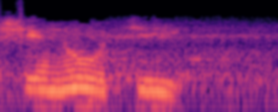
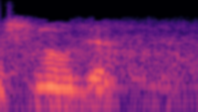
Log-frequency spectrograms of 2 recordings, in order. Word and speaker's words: شنودة: حتى اسمي انا، اسم بالبحيري شينوتي، تي اخره، تي بالصعيدي بتبقى داء، فشنو داء نطق الصعيدي بالبحيري شينوتي. والأنبا شنودة القديس كان صعيدي برضه، فكانوا بيندهوله باسم شنودة لأن في الصعيد بتتنطق كده، زي مثلا أفنوتيوس بتبقى بالإبطي أفنوتي، بالصعيد ببنودة.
